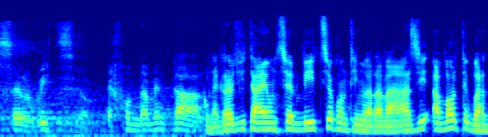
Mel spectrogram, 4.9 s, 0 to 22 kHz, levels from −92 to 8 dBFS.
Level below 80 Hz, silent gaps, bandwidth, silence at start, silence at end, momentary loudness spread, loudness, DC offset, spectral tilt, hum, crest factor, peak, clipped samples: -70 dBFS; none; 13.5 kHz; 0 s; 0 s; 16 LU; -36 LUFS; under 0.1%; -5 dB/octave; none; 20 dB; -16 dBFS; under 0.1%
